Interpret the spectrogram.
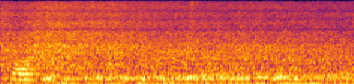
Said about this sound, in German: das kommt vom Aufguss auf die heißen Steine wird da aufgegossen Das ergibt dann auch eine schöne Wärme.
